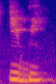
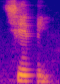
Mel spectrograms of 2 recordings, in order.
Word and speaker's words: Chebi: Some people call it Chibi, but I'm told the original pronunciation is Chebi.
